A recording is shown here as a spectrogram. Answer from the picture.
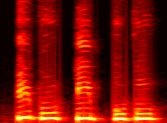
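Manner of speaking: high imitated scanner beeps and boops; high electronic-style vocal bleeps; mock sound effects. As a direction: beep like a little computer. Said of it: "There will be sound effects".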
